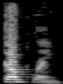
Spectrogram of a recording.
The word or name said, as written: dumpling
